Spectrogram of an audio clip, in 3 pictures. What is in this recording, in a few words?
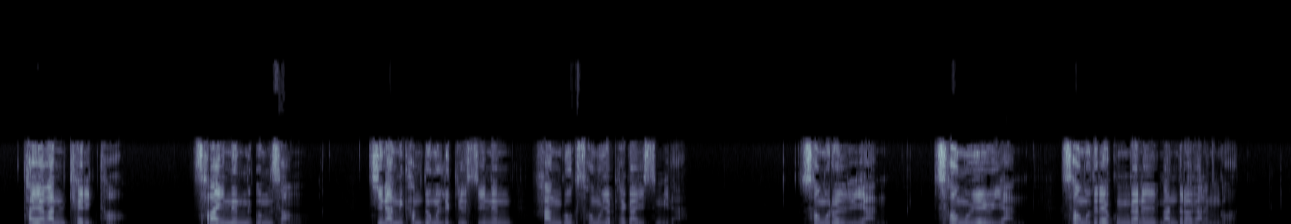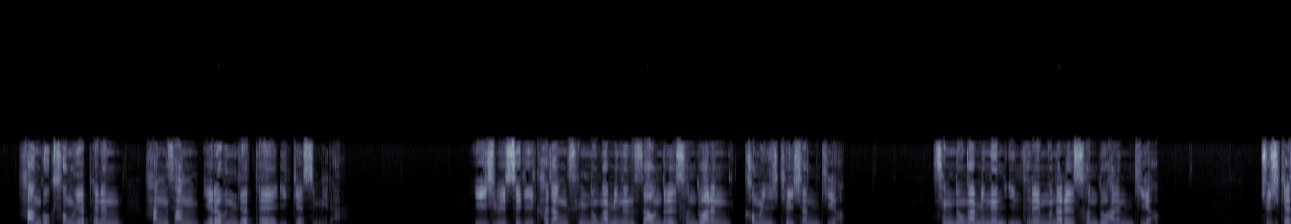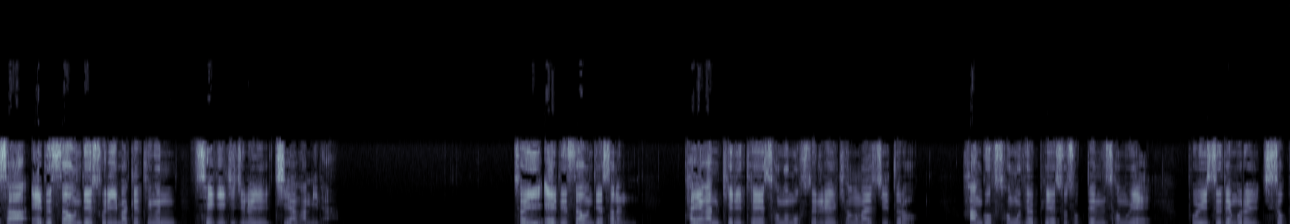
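Korean male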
